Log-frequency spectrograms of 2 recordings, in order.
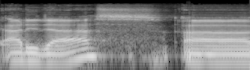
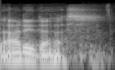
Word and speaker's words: Adidas: I say Adidas because the German guy who made it was Adi Dassler, and that's why you pronounce it Adidas.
